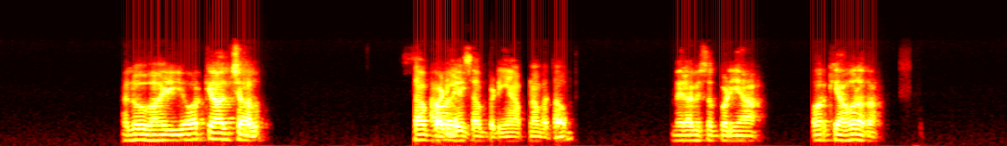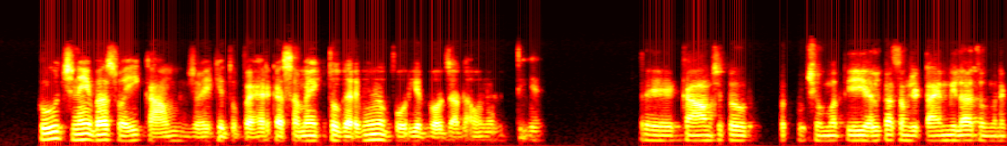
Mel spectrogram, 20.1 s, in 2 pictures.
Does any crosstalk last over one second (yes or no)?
no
